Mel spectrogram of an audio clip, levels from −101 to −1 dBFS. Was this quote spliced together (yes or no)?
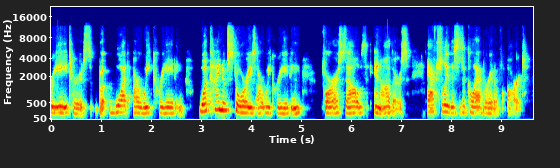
yes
